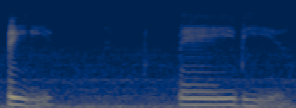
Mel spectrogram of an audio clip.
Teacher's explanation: I had a long A at the end of that first syllable.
